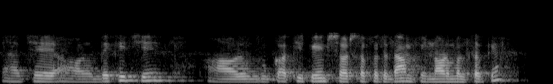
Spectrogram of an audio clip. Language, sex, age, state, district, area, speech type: Maithili, male, 30-45, Bihar, Madhubani, rural, conversation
